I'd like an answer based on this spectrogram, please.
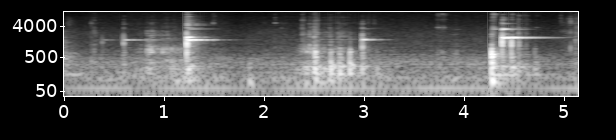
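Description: Glass bottles clinking against each other as they are moved about on a counter: several sharp clinks, the last one about four seconds in ringing on briefly.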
